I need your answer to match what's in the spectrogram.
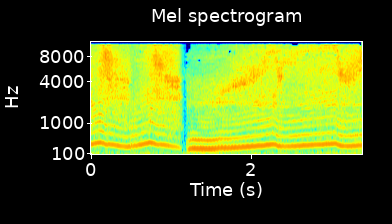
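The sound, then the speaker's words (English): A man imitates a Ferrari SF90 sports car engine with his mouth, a loud continuous buzzing drone that climbs and wavers in pitch, breaks briefly for a breath, then resumes with rising revs. “SF90, SF90.”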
